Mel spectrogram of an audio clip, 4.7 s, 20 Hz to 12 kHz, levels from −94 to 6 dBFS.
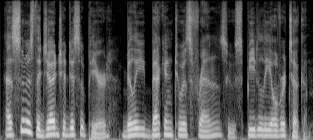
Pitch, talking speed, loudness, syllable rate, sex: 135 Hz, 205 wpm, -17 LUFS, 6.1 syllables/s, male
